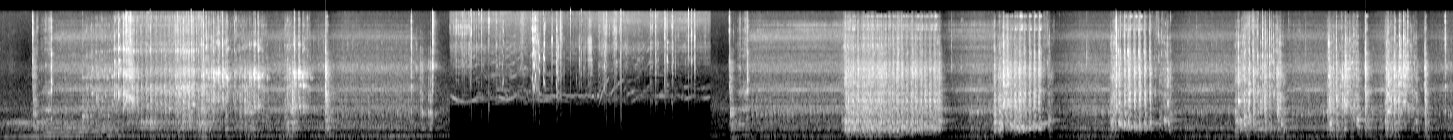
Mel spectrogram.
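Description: Benchtop drill press running, its twist bit cutting into a metal part held in a drill-press vise and lubricated with cutting oil. The cutting goes on steadily at first, breaks off for about five seconds in the middle, then comes back in repeated bursts about a second long as the bit is fed in and backed out.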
